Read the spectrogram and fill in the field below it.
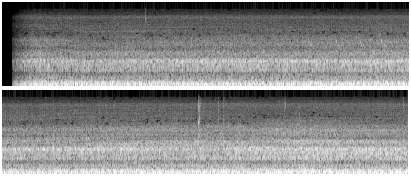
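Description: A backhoe loader's engine grows louder as the machine approaches.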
